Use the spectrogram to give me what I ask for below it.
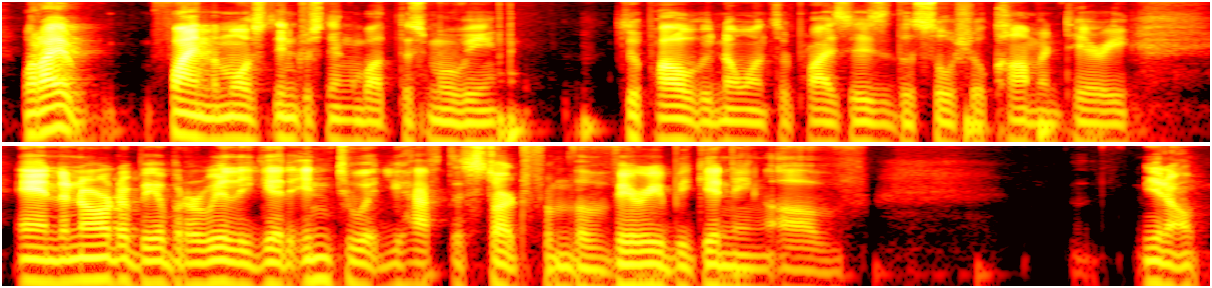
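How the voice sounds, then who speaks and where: A man's voice: on the low side, bright, forceful tone. A man giving his thoughts on a casual podcast, rambling and hesitant as he searches for words. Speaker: podcast guest.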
